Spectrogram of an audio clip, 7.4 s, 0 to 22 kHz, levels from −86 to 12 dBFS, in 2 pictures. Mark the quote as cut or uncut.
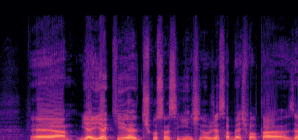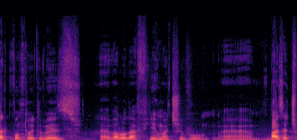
uncut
